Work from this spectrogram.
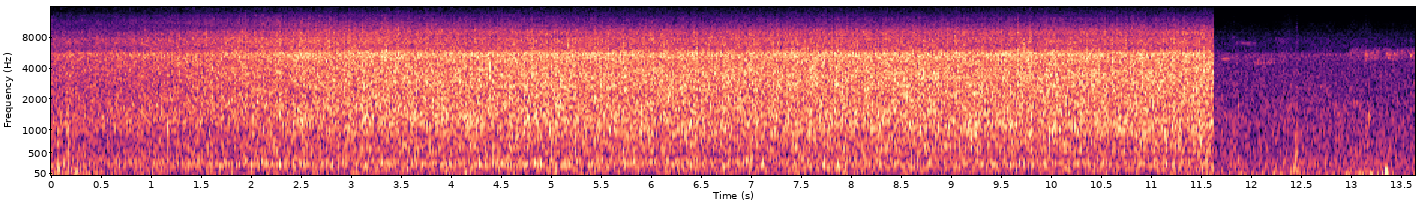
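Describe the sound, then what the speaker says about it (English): Loud, steady rush of falling water along the Steall Waterfall walk in Glen Nevis, Scotland, a dense continuous roar close by that drops away abruptly near the end. "of hearing water everywhere now, which is brilliant"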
